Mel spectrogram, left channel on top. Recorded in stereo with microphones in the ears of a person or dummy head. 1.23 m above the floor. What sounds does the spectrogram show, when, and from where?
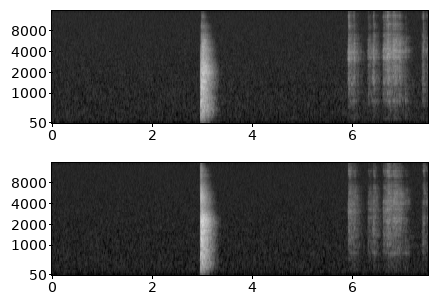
3.0 s a clap: 90° right, 2.5 m
5.9 s cutlery clinking: 15° left (ahead or behind), 4.5 m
